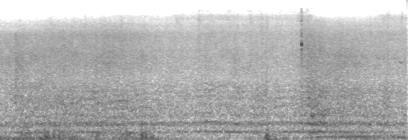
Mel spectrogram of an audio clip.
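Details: Spring honey bee colony with queen cells, some already opened, checked during a hive split; steady humming drone with brief clicks and taps from handling frames.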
